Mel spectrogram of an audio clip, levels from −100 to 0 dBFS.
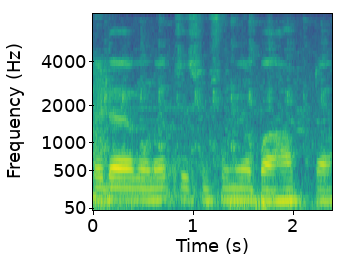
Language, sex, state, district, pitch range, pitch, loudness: Bengali, male, West Bengal, Purulia, 125-135 Hz, 130 Hz, -15 LUFS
